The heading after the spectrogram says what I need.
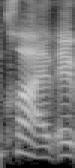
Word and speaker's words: Clive: clive correct i'm clive my name rhymes with jive jive clive i don't know if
